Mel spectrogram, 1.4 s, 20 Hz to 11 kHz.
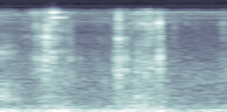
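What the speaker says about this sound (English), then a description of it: "Let me get the keys here" Car keys jangle in short metallic bursts, a few quiet clinks spread over a moment, for a C4 Corvette fitted with an X pipe.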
